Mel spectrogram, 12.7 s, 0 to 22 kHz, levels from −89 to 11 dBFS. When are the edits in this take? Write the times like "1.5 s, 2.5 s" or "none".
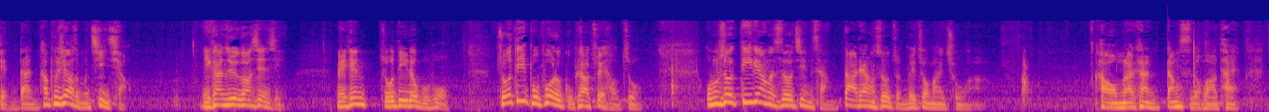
none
